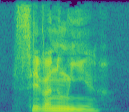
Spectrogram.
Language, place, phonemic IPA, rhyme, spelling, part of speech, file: French, Paris, /e.va.nwiʁ/, -iʁ, évanouir, verb, Fr-évanouir.ogg
- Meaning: 1. to lose consciousness; to faint 2. to vanish or disappear without a trace, especially things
